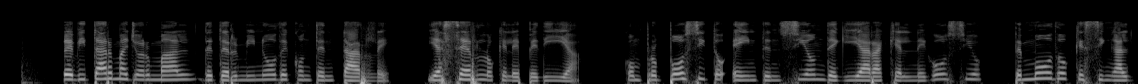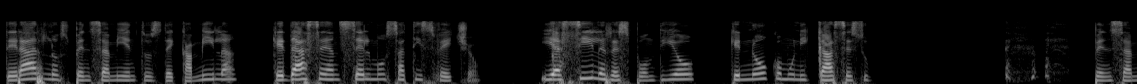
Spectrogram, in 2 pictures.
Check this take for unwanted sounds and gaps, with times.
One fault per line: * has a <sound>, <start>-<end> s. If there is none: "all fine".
* has a thud, 0.2-0.5 s
* has a cough, 21.4-22.1 s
